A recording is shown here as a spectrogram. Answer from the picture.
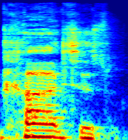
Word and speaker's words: conscience: Okay, and they spelling conscious. When you see me pointing this way, when you say conscious, that's because it's spelled CONSCIENCE, meaning the heart conscious.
